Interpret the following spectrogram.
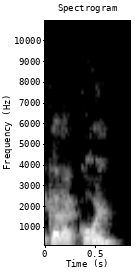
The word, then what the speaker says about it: caracol: listo excelente muy bien la sílaba tónica de caracol es la última por lo tanto qué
